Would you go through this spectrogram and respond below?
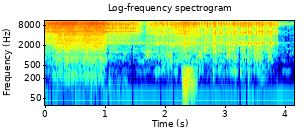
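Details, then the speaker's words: Skew chisel spindle turning on a wood lathe: rapid rasping chatter about four pulses a second as the blade bites the spinning wood, because the handle was lifted without bevel support; fix is to ride the bevel. "Now, if you hear that noise, I hope the microphone picks it up. That chattering noise, that means that you haven't got bevel support."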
